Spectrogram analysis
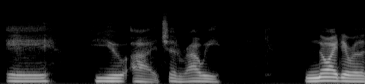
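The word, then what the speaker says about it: Chedraui: Um it's spelled C H E D R A UI. Chedari.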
